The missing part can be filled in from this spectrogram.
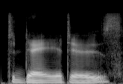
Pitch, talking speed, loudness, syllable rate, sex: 95 Hz, 145 wpm, -17 LUFS, 3.6 syllables/s, male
